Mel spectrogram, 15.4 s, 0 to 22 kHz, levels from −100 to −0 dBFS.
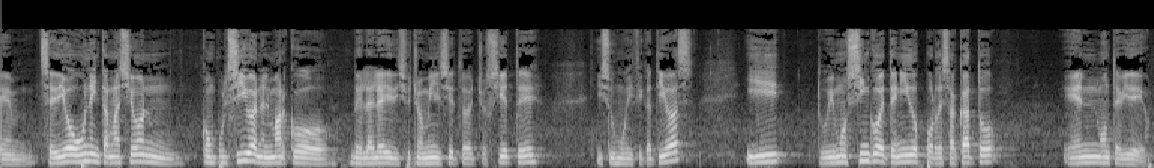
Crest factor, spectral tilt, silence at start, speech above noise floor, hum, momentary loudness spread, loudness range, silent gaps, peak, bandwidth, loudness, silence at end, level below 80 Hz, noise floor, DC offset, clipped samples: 18 dB; -4.5 dB/octave; 0 s; 34 dB; none; 11 LU; 4 LU; none; -2 dBFS; 11 kHz; -20 LUFS; 0.05 s; -46 dBFS; -54 dBFS; under 0.1%; under 0.1%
